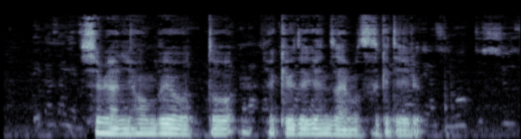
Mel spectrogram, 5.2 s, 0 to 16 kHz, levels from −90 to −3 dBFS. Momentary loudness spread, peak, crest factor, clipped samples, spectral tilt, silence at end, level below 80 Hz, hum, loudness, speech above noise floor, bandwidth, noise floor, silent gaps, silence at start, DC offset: 17 LU; -8 dBFS; 18 dB; under 0.1%; -5 dB/octave; 0.2 s; -38 dBFS; none; -24 LUFS; 32 dB; 11.5 kHz; -55 dBFS; none; 0.8 s; under 0.1%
